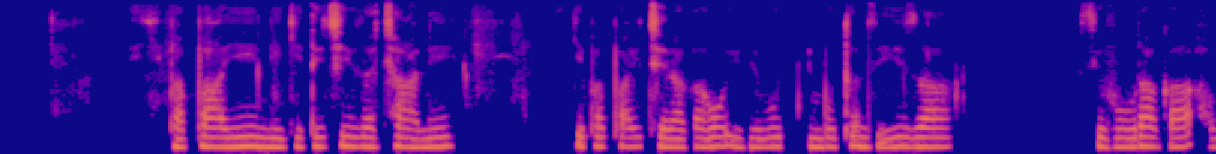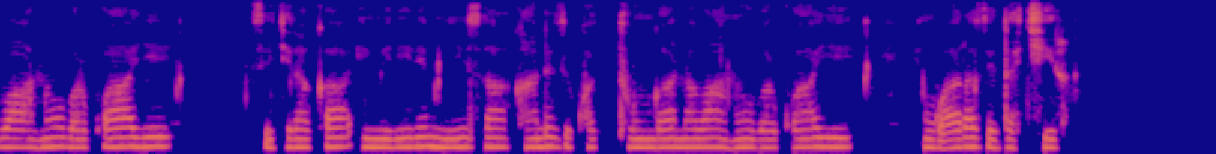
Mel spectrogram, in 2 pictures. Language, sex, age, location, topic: Kinyarwanda, female, 50+, Musanze, agriculture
